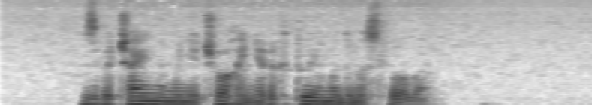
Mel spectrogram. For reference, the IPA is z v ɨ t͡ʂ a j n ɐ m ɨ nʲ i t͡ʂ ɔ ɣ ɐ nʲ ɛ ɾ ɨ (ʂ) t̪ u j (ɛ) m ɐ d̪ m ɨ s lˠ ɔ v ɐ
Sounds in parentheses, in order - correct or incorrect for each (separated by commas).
incorrect, correct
